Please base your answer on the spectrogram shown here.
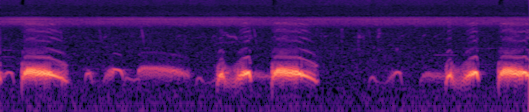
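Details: Spotted dove used as a decoy bird to call wild doves in; a series of soft low coos, some rising and falling, with louder hoarse cooing phrases repeated every second or two, against a quiet background.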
